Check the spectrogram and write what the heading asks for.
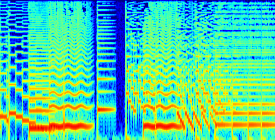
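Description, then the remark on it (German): Electronic synthesizer tones from a tone generator, each key producing a single sound: a run of bright, buzzy pitched notes with rich harmonics, some wavering with vibrato, others sliding, broken by a short pause, then sustained steady tones. “Und das ist immer, eine Taste hat hier sozusagen eigentlich nur einen Sound, der mit einem Tongenerator gemacht werden muss.”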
